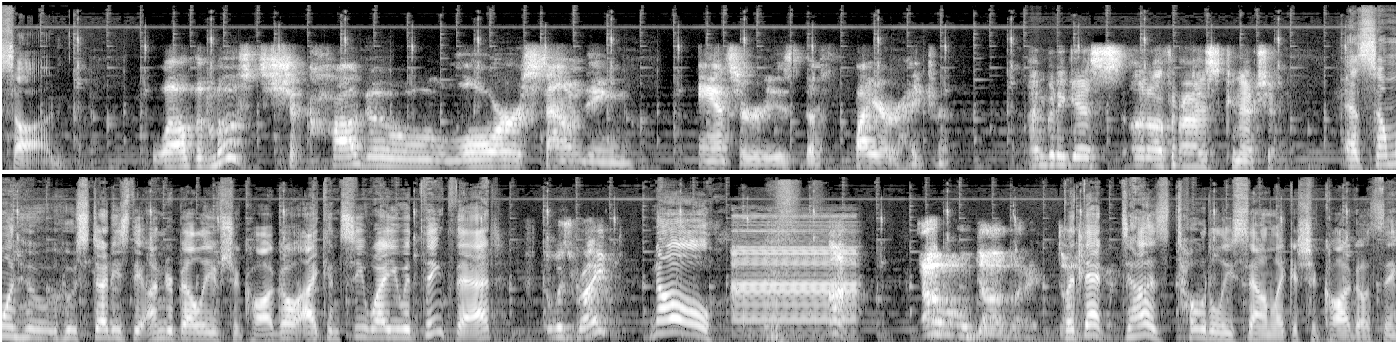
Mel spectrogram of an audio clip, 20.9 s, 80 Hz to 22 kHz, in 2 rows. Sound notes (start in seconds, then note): 15.9 buzzer sounds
